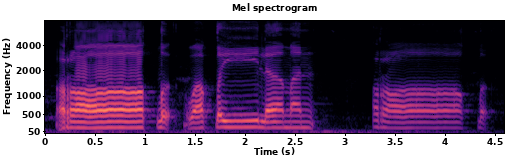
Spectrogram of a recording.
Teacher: اور یہاں پر ہمیں وقف کرنا ہے تو ہم اس آخر حرف کو ساکن بنائیں گے اور سانس کو توڑ دیں گے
